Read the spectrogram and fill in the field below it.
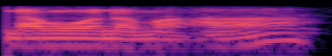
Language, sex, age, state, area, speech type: Sanskrit, male, 18-30, Madhya Pradesh, rural, conversation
